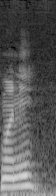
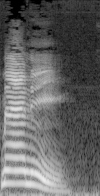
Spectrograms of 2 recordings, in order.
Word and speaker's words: money: yeah i won't ask money i won't ask money i won't ask manny you have to stress on money yes uh uh we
